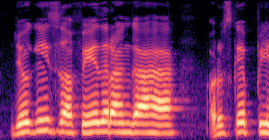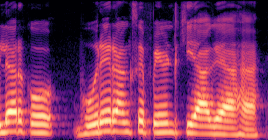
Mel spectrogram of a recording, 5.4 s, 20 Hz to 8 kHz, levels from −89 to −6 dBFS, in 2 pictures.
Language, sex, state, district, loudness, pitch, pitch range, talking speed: Hindi, male, Jharkhand, Garhwa, -14 LUFS, 185 Hz, 170-200 Hz, 180 wpm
